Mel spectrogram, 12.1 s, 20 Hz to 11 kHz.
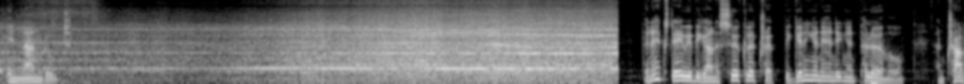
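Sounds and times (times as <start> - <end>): electric locomotive whine: 0.0 - 7.8.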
